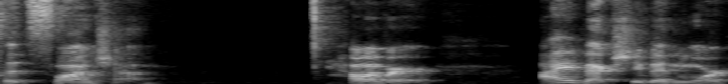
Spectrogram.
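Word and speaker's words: Sláinte: it looks like it's spelled slant and you pronounce it slancha however i've actually been more converted into the slant java because that is the scottish way of saying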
